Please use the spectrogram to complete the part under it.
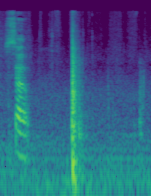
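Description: A stack of cards taps down onto a wooden table.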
